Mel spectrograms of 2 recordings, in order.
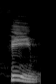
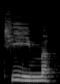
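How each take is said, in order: First: The word begins with a th sound. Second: The word begins with a plain t sound. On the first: The speaker calls it right. "A th" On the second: The speaker calls it wrong. "my my my pronunciation of team"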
